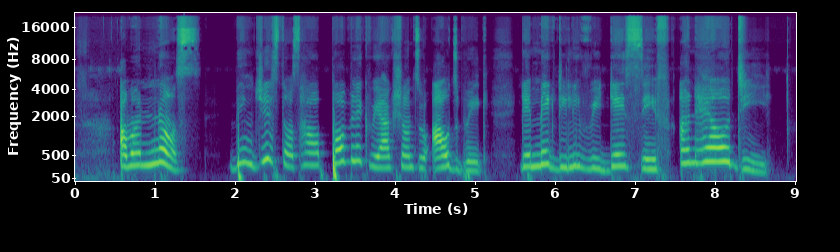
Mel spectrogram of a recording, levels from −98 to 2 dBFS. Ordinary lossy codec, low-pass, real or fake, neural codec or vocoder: none; none; real; none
